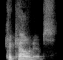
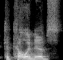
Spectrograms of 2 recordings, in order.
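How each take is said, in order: First: "Cacao" said ka-KOW, before nibs; correct cacao. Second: "Cocoa nibs" said as ka-KOH-a nibs; mispronounced cacao. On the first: Coach correcting a pet peeve, "Cacao" said ka-KOW. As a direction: say "Cacao" as ka-KOW, ending like cow. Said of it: "Pronunciation of words is huge". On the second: Coach imitating a credibility-losing mistake, "Cocoa" mispronounced. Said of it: "nails on the chalkboard when I hear someone say". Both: Shown as a demonstration.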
